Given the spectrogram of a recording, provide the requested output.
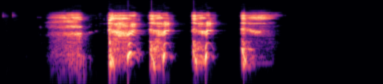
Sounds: Cough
